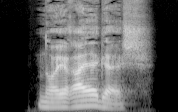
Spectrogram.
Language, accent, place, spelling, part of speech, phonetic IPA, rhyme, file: German, Germany, Berlin, neuralgisch, adjective, [nɔɪ̯ˈʁalɡɪʃ], -alɡɪʃ, De-neuralgisch.ogg
- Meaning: 1. neuralgic 2. critical, causing trouble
